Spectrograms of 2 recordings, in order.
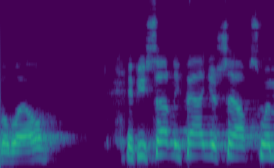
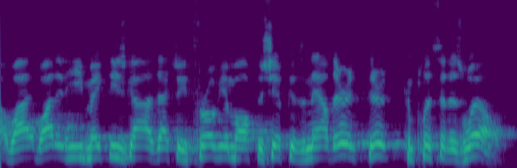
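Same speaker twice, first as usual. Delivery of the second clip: usual speaking voice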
